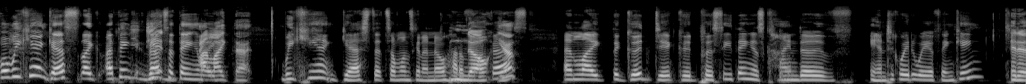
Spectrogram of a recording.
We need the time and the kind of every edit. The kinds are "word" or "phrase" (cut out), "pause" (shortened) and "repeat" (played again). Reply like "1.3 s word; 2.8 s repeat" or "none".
none

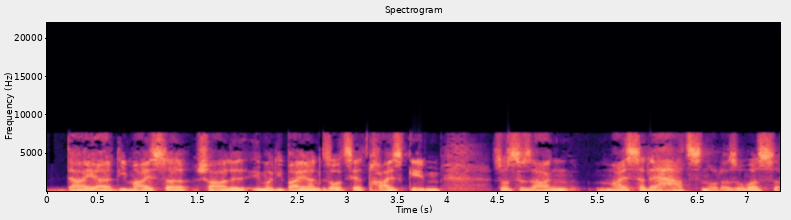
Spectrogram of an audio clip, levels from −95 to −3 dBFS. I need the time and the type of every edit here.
2.8 s word; 3.2 s word

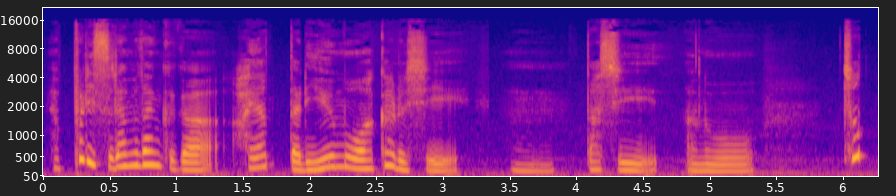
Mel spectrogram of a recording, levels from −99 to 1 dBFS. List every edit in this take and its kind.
3.3 s pause; 3.9 s pause

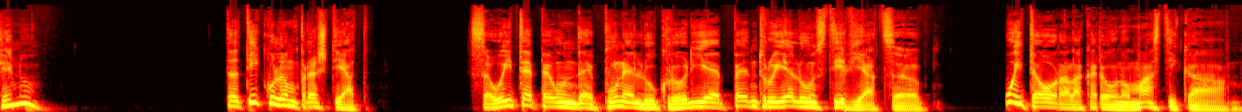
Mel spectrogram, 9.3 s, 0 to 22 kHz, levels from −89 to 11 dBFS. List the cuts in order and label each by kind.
6.3 s word; 8.2 s word

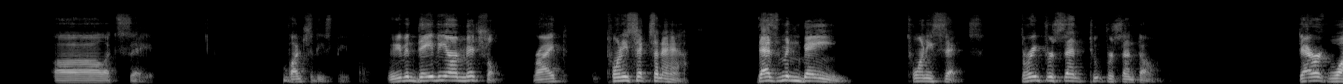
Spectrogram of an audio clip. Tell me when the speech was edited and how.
2.8 s phrase; 3.8 s pause

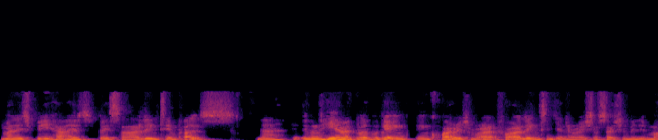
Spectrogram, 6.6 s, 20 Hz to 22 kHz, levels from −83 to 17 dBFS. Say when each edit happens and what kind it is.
2.5 s pause; 3.8 s phrase

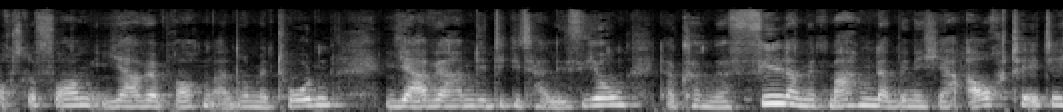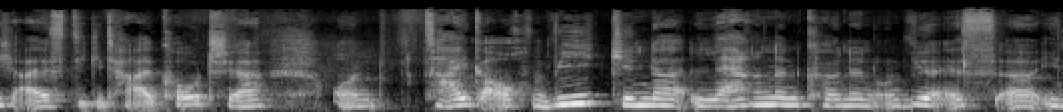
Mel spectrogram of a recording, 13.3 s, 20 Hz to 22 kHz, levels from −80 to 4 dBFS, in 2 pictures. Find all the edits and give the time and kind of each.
12.3 s word

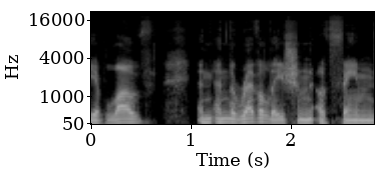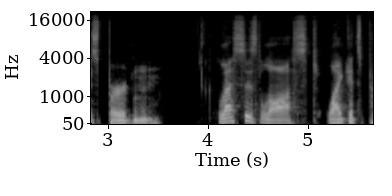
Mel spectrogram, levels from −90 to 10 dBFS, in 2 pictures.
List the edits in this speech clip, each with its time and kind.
1.2 s phrase

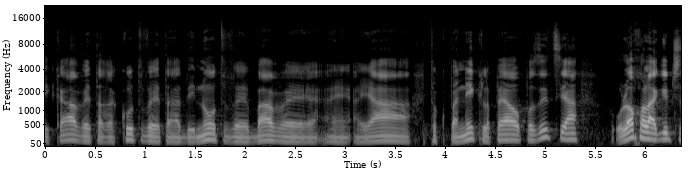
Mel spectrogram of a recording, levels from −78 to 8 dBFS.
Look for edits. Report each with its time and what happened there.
none

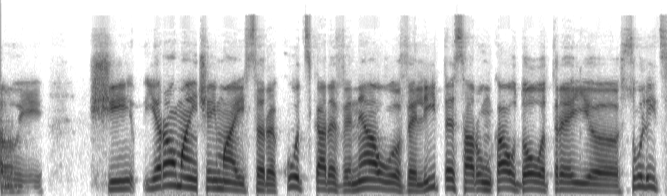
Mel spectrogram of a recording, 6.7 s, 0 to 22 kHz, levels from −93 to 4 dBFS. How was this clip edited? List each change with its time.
2.0 s phrase

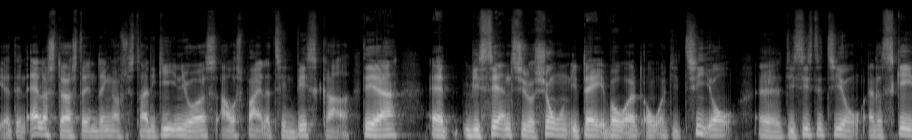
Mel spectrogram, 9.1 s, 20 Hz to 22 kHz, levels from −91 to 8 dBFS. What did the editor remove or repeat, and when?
1.2 s word; 3.6 s pause; 7.5 s pause

